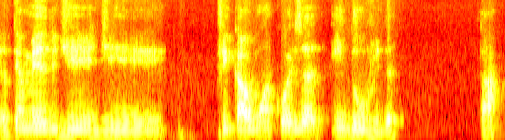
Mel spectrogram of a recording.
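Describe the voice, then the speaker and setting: A man speaks at a medium pitch with a dark, mellow tone and flat, monotone intonation. His pace is very slow, with long, frequent pauses. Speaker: physics teacher. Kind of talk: online lecture.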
